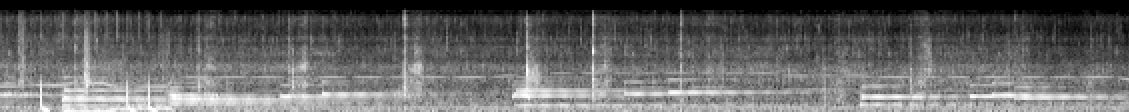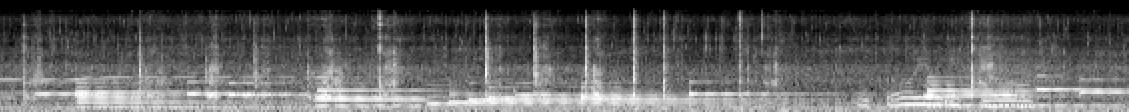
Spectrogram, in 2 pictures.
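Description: Chicken stew in a wok sizzling as it cooks, with scattered sharp clicks from a spoon stirring. Background music of sustained chords, changing every second or two, plays over it.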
